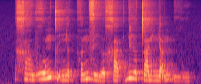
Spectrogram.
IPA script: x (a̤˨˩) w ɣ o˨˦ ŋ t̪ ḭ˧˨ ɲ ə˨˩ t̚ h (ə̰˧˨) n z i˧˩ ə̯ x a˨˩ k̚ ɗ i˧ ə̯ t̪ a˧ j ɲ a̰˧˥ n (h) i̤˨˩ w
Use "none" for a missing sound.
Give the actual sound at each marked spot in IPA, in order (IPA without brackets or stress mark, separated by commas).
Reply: a̤˨˩, ə˨˦, ʔ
